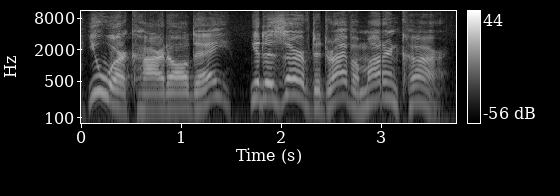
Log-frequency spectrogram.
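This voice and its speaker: A man's voice: high voice, lively intonation, a little slow, fairly bright tone. An actor playing a chummy, persuasive American car salesman in a 1950s training film. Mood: reassuring, persuasive. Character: smooth-talking, reassuring male 1950s car salesman. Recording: vintage 1950s film soundtrack.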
